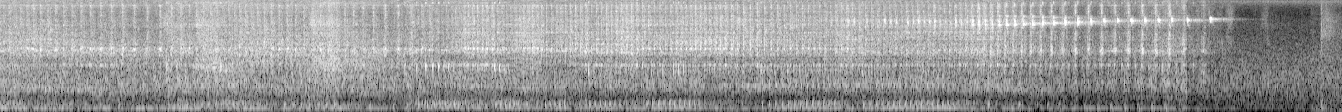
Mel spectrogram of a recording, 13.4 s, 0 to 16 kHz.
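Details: BSA 250 single-cylinder motorcycle, restored in the late nineties, on its first test run in a parking garage: steady single-cylinder thumping at idle, holding an even beat over ten seconds with no knocks or misses; running properly.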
